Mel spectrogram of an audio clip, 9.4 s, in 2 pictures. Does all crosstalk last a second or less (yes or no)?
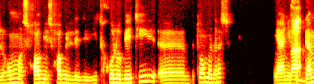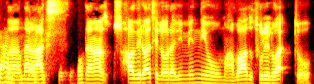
no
